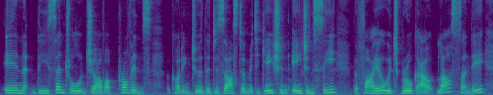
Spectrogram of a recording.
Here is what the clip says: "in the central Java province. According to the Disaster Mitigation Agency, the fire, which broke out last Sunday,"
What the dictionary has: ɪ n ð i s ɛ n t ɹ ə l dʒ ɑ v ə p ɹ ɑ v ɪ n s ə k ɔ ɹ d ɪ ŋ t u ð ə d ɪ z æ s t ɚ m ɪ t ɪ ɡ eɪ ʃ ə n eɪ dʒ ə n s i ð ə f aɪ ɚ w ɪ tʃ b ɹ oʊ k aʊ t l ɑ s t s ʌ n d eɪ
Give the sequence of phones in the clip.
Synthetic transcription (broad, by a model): ɪ n ð i s ɛ n t ɹ ə l dʒ ɑ v ə p ɹ ɑ v ɪ n s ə k ɔ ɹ d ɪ ŋ t u ð ə d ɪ z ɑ s t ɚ m ɪ t ɪ ɡ eɪ ʃ ə n eɪ dʒ ə n s i ð ə f aɪ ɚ w ɪ tʃ b ɹ oʊ k aʊ t l ɑ s t s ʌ n d eɪ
